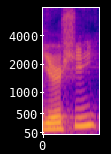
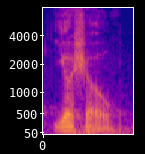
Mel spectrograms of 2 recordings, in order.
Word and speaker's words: Yoshi: Is it Yoshi, or is that pronounced correctly? Yoshi? Yeah, is it Yoshi or Yoshi is actually pronounced correctly. Okay. Okay, good. Okay, I thought it was Yosho.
